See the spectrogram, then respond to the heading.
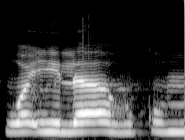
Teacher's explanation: میم ساکن کے بعد حرف با اور میم کے علاوہ حمزہ آ رہا ہے، تو یہاں پر اظہار شفوی کا قاعدہ ہوگا، یعنی میم ساکن میں غنہ نہیں کریں گے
